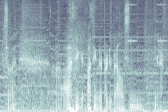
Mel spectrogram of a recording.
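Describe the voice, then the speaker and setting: A man whispers at a fairly quick pace. Music plays in the background. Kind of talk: casual talk to camera. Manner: whispery, sultry.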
